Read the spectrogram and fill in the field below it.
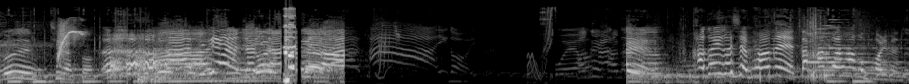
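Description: From 2.78 to 3.02 s, damaged data in the compressed stream makes the decoder misread frames and hunt for the next valid header. The result is a short blip that also stretches the passage by about 66 ms. From 3.44 to 6.27 s, the sound drops by about 25 dB, with centred content almost gone. This is likely one channel inverted, so the shared material cancels on mono summing and only the inter-channel difference remains. Within that stretch, a second burst of stream damage at 5.51 to 5.56 s produces another brief decoder glitch.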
